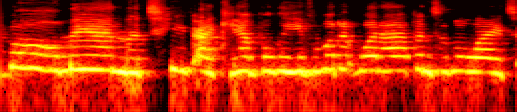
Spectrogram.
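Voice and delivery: high-pitched mock outrage; furious husband. Husband upset that the lights went off again, mock furious. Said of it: "he was furious".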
